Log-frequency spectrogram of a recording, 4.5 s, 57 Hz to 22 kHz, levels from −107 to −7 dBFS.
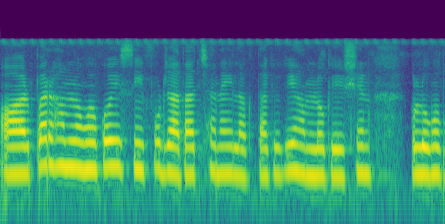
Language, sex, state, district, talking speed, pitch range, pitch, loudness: Hindi, female, Haryana, Jhajjar, 230 wpm, 220-250 Hz, 225 Hz, -16 LUFS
